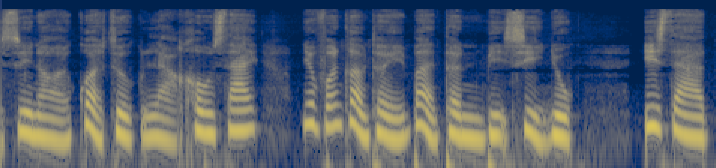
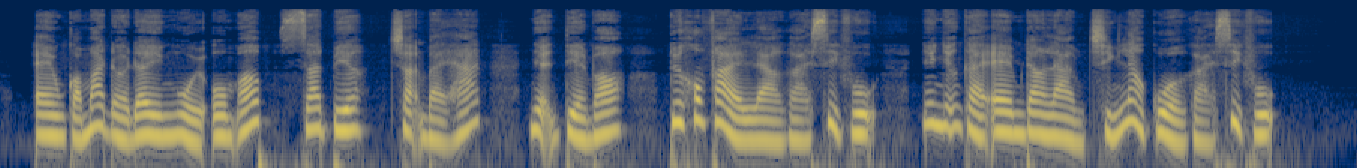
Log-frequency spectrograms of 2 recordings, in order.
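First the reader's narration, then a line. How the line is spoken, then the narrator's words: Amused, laughing. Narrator (Vietnamese): Duy nghe vậy lại bật cười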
